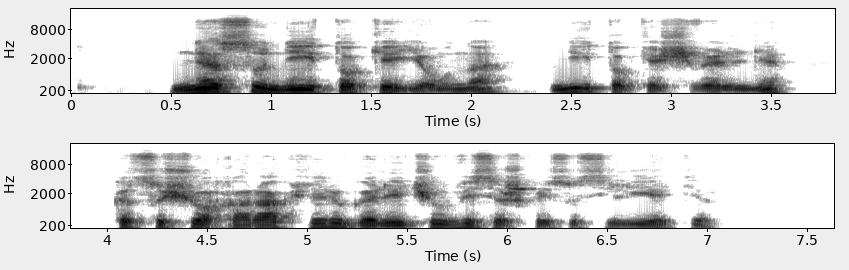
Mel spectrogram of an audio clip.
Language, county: Lithuanian, Vilnius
